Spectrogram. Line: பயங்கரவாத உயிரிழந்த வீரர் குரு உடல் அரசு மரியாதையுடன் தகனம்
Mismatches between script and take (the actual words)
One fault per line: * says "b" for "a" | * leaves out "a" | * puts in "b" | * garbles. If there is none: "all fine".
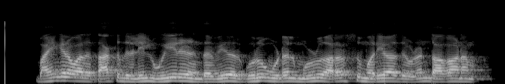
* puts in "தாக்குதலில்"
* puts in "முழு"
